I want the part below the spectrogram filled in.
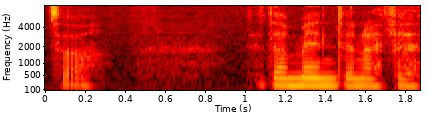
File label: "mynd", Welsh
